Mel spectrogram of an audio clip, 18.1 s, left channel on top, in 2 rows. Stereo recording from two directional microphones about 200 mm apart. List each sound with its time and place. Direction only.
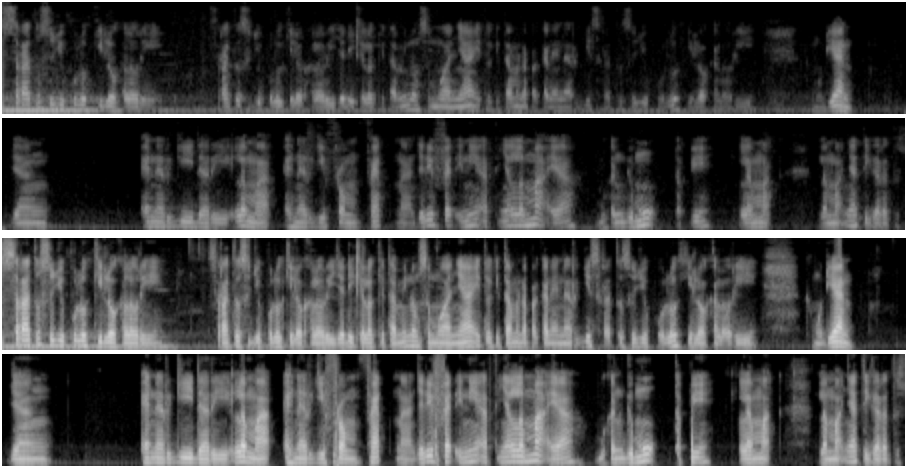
0.0 s speech: 45° right (ahead or behind)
